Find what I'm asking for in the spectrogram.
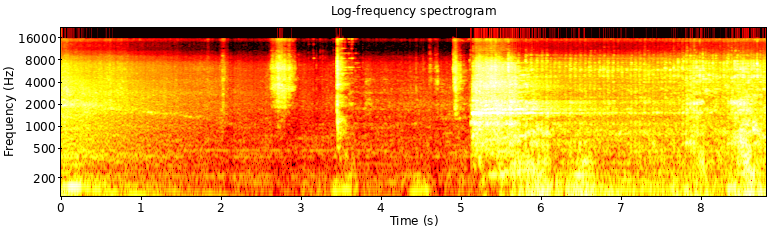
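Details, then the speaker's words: Yamaha Mio M3 scooter at idle: quiet at first, then a rough, busy idle with light tapping from the cylinder head; suspected wear at camshaft, rocker arms and valve adjustment, checked next. "Di bunyinya seperti itu ya, suara ngelitik. Jadi nanti coba kita cek dulu ya di bagian headlocknya dan di bagian nokin as, setelan klepnya kita cek ya."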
